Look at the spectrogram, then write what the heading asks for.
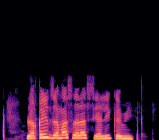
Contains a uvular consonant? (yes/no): yes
